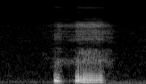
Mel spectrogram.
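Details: Old cat Georgie asleep and snoring loudly: a brief low snort, then a longer, buzzing, rattling snore of about a quarter second, in a quiet indoor room.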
